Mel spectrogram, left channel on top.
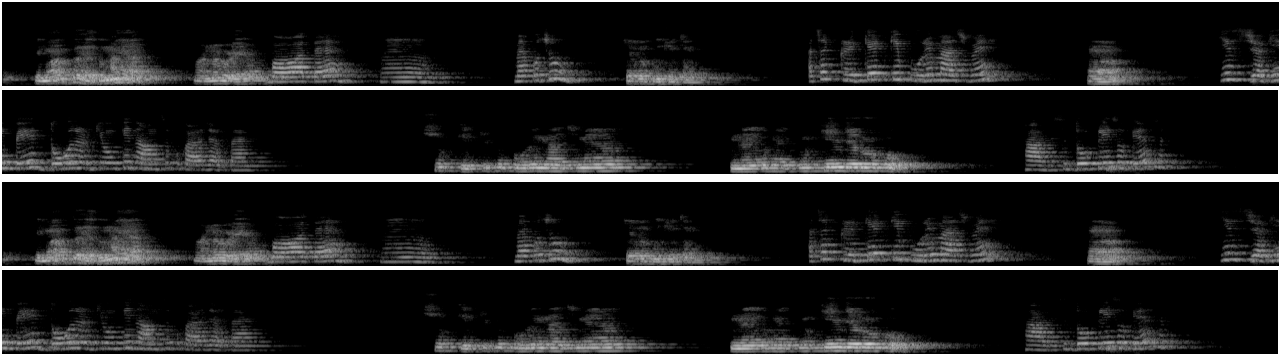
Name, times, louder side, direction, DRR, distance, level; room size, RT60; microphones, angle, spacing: voice 1, 0.3-1.4 1.9-2.6 6.2-7.0 10.8-11.2 17.0-18.9 20.0-21.8 23.8-23.9, left 1 dB, 20° left, -5 dB, 0.9 m, -24 dB
voice 2, 1.1-1.4 2.6-3.5 3.8-4.4 5.1-5.7 8.1-9.9 12.2-15.3 23.0-24.4, left 2 dB, 80° left, 2 dB, 0.9 m, -33 dB
7.5 x 2.8 x 2.5 m, 0.81 s
head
